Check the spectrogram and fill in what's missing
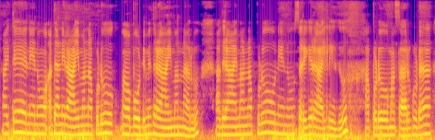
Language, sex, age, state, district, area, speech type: Telugu, female, 18-30, Andhra Pradesh, Guntur, urban, spontaneous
